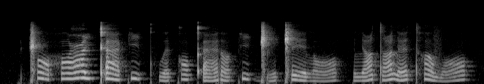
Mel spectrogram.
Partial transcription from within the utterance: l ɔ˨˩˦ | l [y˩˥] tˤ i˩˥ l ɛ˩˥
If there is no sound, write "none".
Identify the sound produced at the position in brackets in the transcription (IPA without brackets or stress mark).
e˩˥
